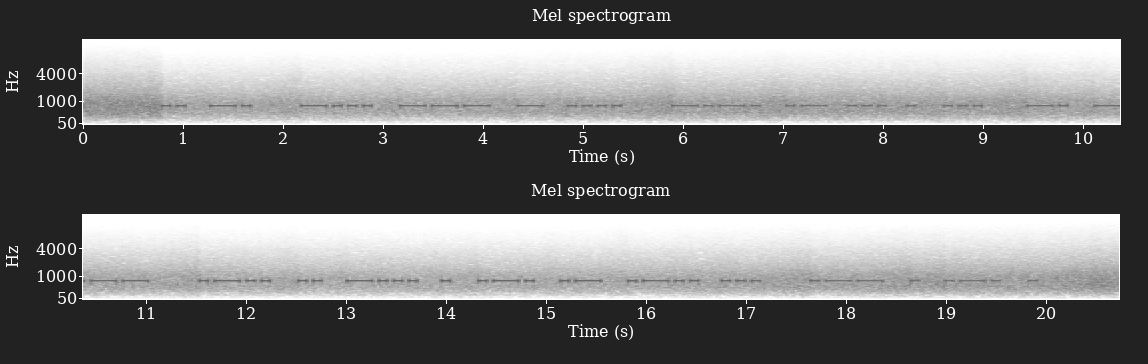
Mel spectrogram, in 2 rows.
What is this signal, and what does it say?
Morse code, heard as a keyed tone, hand-sent with a paddle, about 16 wpm, 730 Hz, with radio static and a narrow filter. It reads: IN BOTH CASES NO LIBERALS WERE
